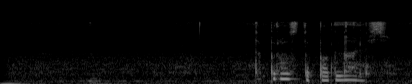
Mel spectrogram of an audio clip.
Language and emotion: Russian, sad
